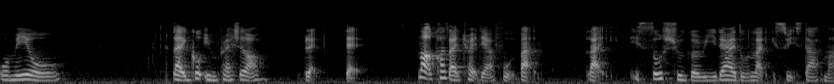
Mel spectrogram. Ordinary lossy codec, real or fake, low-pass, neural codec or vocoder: none; real; 7.2 kHz; none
